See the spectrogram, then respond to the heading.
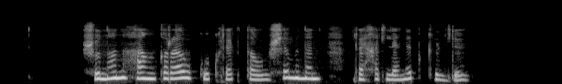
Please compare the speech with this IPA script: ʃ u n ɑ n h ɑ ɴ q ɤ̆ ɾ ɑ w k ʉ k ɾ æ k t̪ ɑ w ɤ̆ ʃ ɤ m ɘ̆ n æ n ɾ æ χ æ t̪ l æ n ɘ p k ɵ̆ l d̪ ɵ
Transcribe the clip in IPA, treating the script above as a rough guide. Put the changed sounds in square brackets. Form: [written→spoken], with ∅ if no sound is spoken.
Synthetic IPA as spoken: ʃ u n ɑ n h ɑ ɴ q ɤ̆ ɾ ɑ w k ʉ k ɾ æ k t̪ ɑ w ɤ̆ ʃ ɤ m ɘ̆ n æ n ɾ æ χ æ t̪ l æ n ɘ p k ɵ̆ l d̪ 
